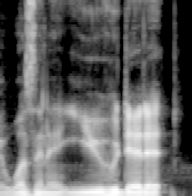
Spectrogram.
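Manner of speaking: ordinary talk, nothing marked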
